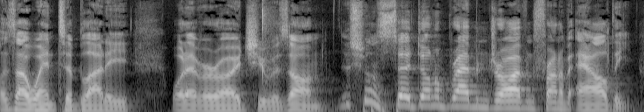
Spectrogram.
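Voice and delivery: ordinary talk, nothing marked

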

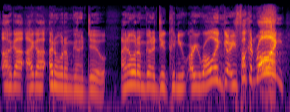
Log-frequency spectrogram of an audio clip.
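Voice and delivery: worked-up muttering building to a high shout; mock actor's rant, rising to a yell; imitated tirade. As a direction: start agitated, then explode on the last question. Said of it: "doing this whole tirade".

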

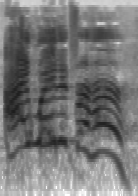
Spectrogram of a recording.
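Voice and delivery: high, loud, drawn-out punchline; loud, slow self-mocking outburst; exasperated confession. Real, not acted. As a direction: cry it out slowly in disbelief at yourself. Exasperated punchline confessing his compliance.

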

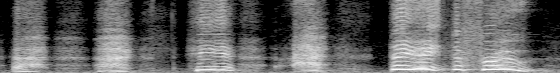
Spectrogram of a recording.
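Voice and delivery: hammed-up panicked report; freaking out. Jesus acted out reporting the eaten fruit, comic panic. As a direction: stammer up into a high, loud mock wail. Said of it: "I'm freaking out".

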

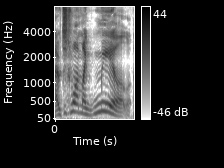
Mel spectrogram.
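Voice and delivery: high, slow whiny demand; retold demand. Teen correcting the quote of his drive-thru demand, whiny. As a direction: drag it out petulantly. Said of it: "I just said".

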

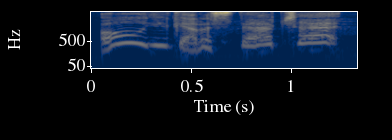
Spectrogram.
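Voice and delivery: a guy voicing a girl who wants his Snapchat; mock girl voice. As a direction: play the eager girl asking, way up high. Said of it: "she's like".

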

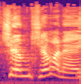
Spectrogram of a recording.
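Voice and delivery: loud, high, drawn-out British caricature; mock British accent. Joining the co-host's British bit, hammed-up British accent. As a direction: belt it out as cartoon British. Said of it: "we are offensive people right now".

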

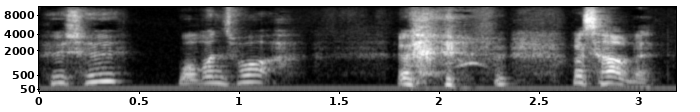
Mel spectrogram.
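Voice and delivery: high, laughing confusion; high confused questions broken by a laugh; baffled reaction. Retold or imitated. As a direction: sound lost and amused at once. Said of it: "And I'm like".

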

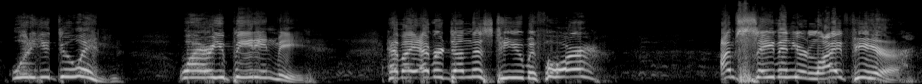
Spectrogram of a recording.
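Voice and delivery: a wronged donkey pleading with its rider; talking donkey. Retold or imitated. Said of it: "the donkey's mouth opened and he said".

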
